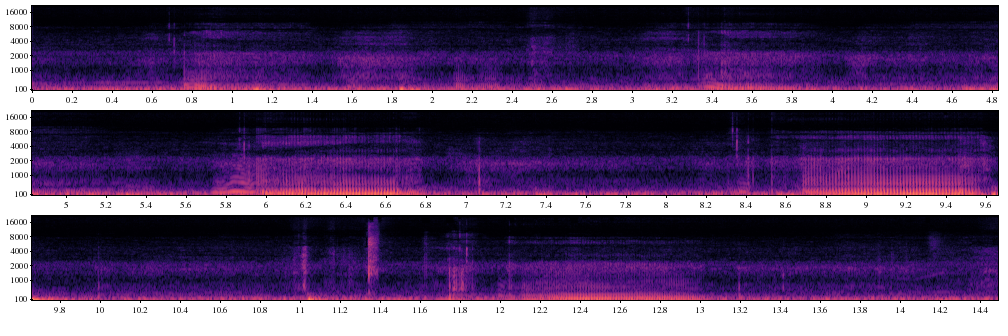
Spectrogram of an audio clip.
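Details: Sleeping Golden Retriever puppy gives a series of deep, buzzy snores roughly every three seconds, each a rattling low drone with softer breathing between them.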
